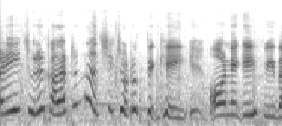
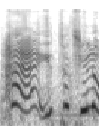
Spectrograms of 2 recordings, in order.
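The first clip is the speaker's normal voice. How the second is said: high, loud eager burst; eager yes; 7 semitones higher, 6 dB louder than usual. Acted. Girl eagerly telling the photographer she once dreamed of acting. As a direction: jump at the idea.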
